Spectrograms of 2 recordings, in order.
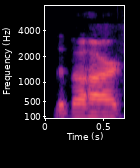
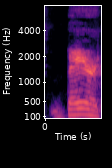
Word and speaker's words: Bexar: on that, and also the Bihar County investigation. So, well, it's Bexar County because I know it's spelled weird, but it just happens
